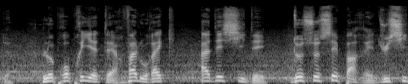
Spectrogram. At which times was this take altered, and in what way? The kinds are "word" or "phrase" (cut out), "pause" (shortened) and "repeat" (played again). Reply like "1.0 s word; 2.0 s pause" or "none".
none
